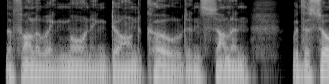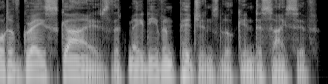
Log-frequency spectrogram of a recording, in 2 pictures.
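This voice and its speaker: A man narrating a scripted mystery story in a measured, wry, literary way. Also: a bass voice, husky, dry recording, studio quality.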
